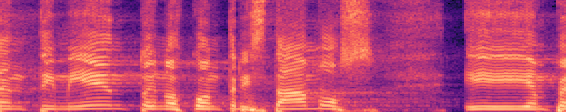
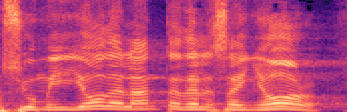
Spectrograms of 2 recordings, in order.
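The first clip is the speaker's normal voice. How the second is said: ordinary talk, nothing marked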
